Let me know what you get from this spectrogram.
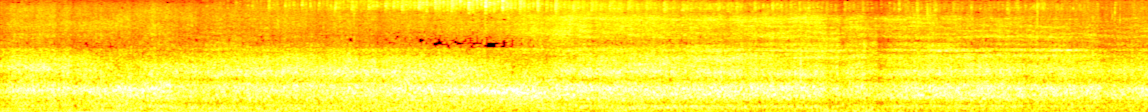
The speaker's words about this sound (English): So this is me walking down my drive, and a car driving past the road into my drive. That's another car. Oh, here comes another one.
